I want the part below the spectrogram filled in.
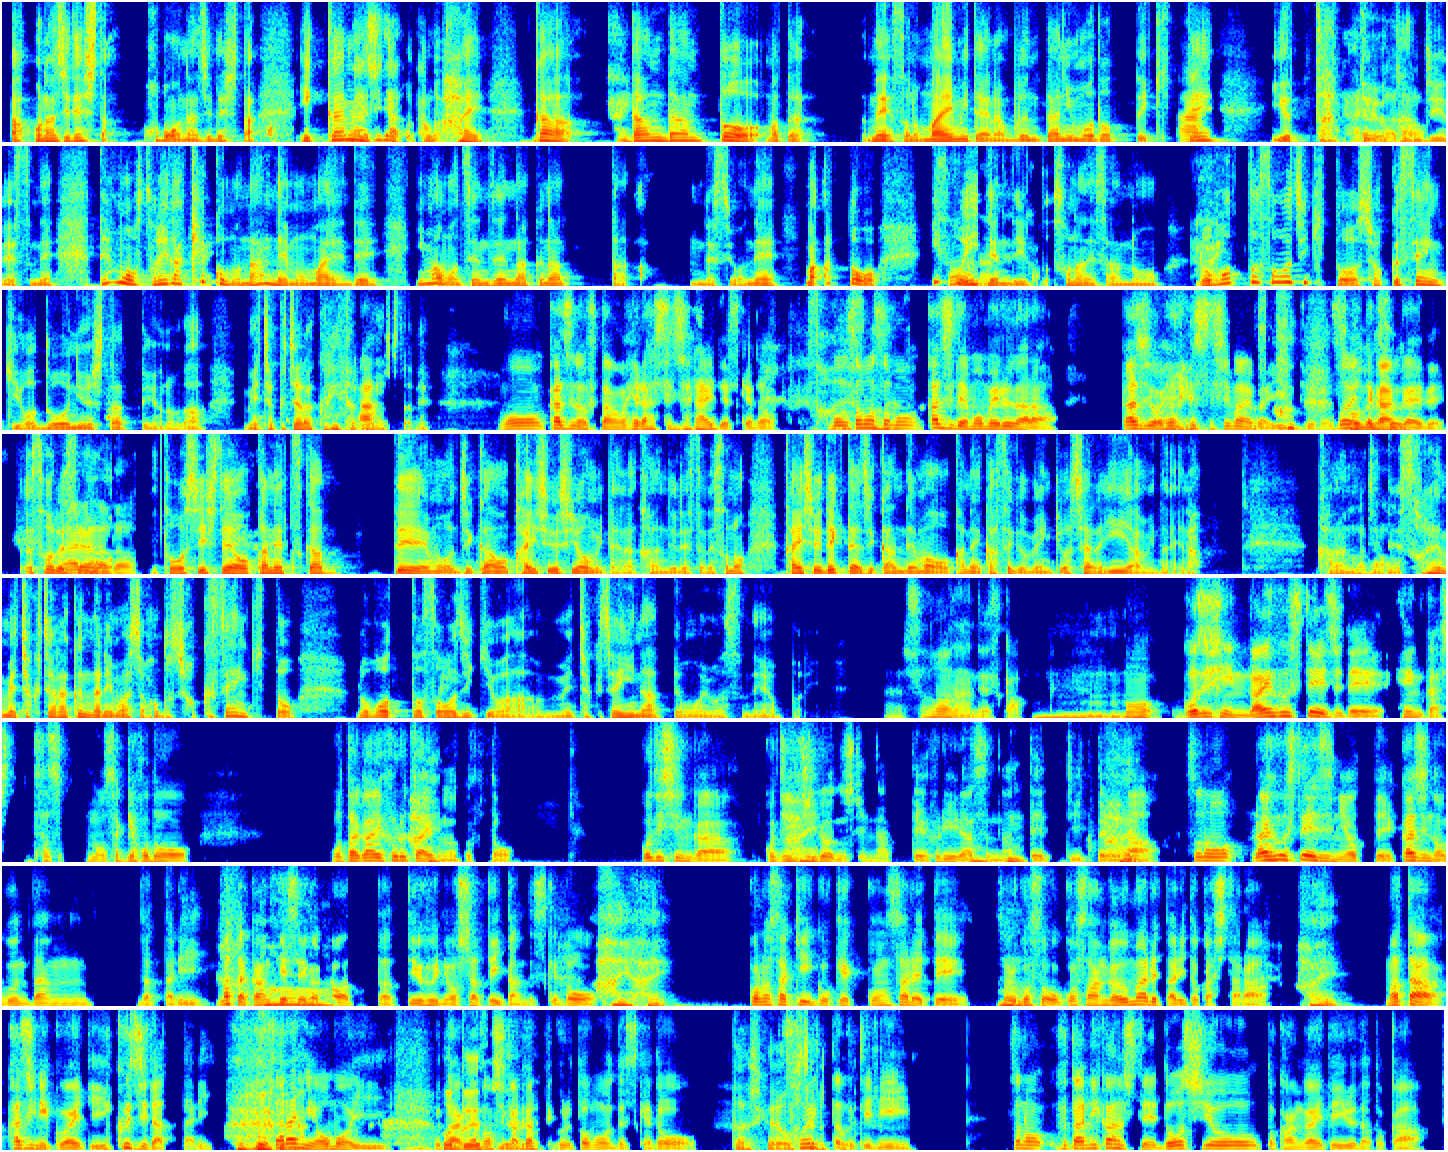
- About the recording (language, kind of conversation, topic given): Japanese, podcast, 普段、家事の分担はどのようにしていますか？
- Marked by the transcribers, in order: tapping; other background noise; chuckle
